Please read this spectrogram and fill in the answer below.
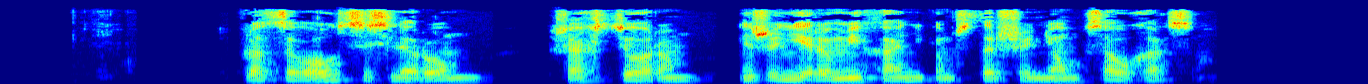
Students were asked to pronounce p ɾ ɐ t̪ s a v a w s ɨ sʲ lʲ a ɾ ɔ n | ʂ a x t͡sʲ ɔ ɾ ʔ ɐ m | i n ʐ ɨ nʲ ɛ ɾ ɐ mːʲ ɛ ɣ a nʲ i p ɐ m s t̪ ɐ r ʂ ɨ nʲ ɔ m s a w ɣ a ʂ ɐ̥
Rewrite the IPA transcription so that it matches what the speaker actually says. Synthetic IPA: p ɾ ɐ t̪ s a v a w s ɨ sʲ lʲ a ɾ ɔ m | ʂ a x t͡sʲ ɔ ɾ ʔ ɐ m | i n ʐ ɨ nʲ ɛ ɾ ɐ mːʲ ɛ x a nʲ i k ɐ m s t̪ ɐ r ʂ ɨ nʲ ɔ m s a w ɣ a s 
